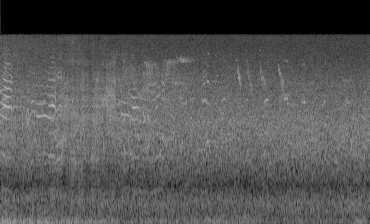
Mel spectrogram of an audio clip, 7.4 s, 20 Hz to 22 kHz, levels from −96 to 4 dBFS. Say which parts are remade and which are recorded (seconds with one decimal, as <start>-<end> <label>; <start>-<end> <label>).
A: 0.0-1.2 recorded; 1.2-2.3 remade; 2.3-7.4 recorded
